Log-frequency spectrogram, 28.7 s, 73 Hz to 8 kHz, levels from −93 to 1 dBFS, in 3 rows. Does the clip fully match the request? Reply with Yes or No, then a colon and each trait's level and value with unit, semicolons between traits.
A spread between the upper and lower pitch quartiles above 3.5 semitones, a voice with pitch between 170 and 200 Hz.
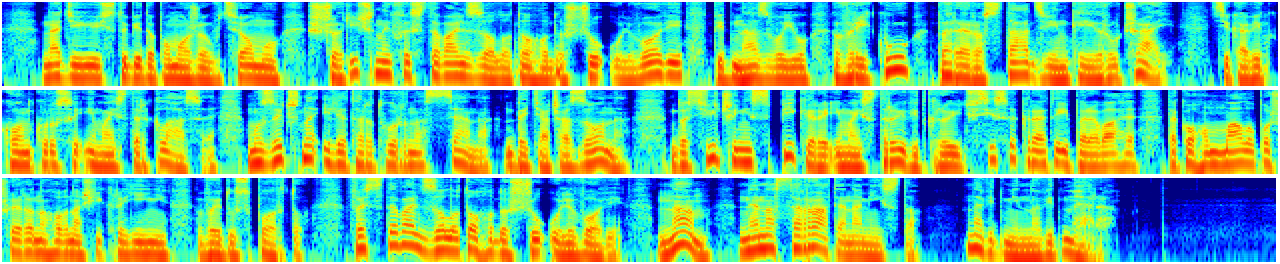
No: average, 4.2 semitones; low, 115 Hz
